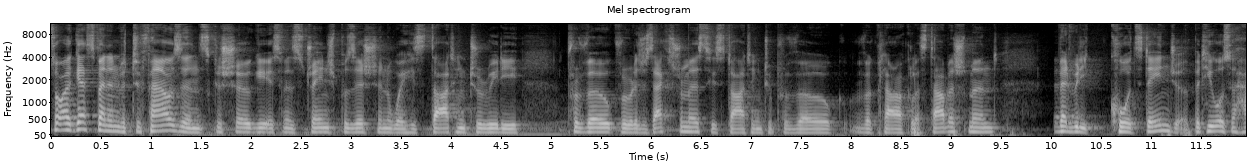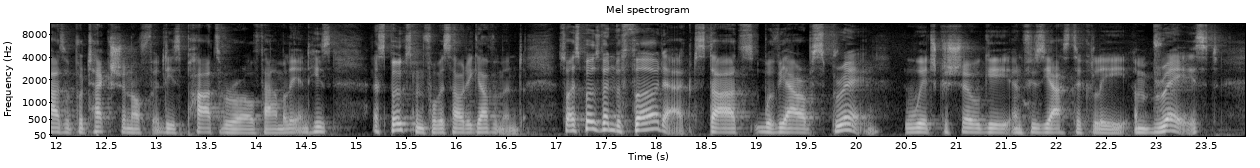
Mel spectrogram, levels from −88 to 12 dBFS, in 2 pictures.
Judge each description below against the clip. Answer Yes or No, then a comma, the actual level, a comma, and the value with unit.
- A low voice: Yes, low, 120 Hz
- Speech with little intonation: No, average, 3.2 semitones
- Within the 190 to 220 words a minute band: No, average, 180 wpm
